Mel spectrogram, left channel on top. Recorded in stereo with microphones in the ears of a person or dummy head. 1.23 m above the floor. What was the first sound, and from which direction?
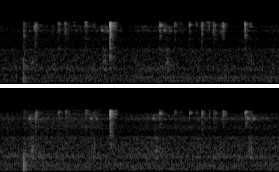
Typing on a keyboard, 80° left.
